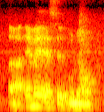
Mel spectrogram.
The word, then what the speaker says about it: MS-1: Uno or ms1 rather if we're pronouncing it in Spanish it would be Masa Uno um paper TOS uh under the sink Mas Uno versus SRE chakana hair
